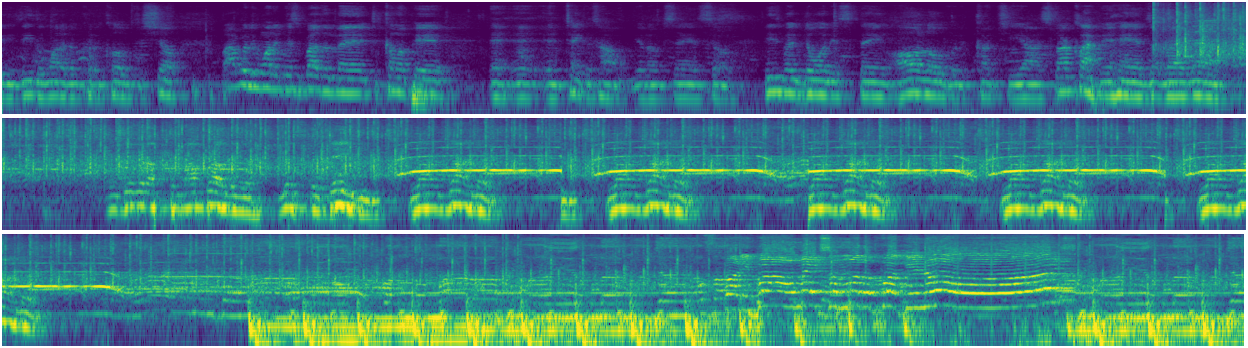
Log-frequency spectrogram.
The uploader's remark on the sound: LIVE FROM THE FUNNY BONE. LIVE FROM FUNNY BONE.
